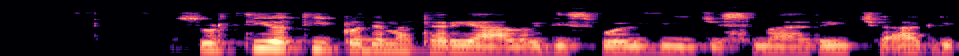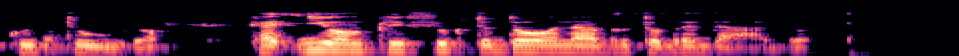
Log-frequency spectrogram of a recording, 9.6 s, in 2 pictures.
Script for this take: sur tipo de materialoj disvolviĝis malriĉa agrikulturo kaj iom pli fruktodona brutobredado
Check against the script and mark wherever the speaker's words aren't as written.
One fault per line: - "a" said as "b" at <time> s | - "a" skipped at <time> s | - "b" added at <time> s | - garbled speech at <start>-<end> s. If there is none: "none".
- "tiu" added at 1.2 s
